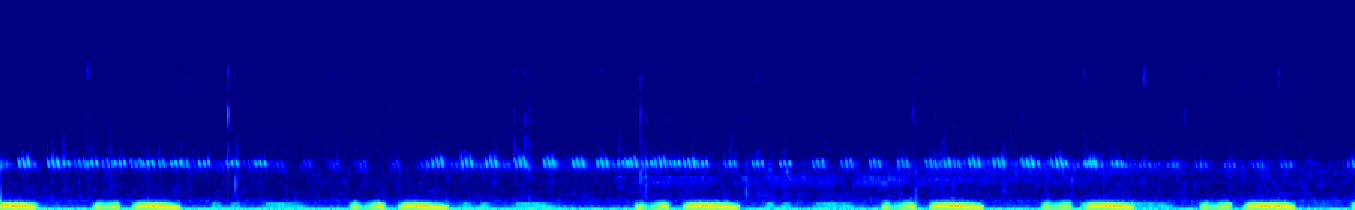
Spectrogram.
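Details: During rain, a spotted dove used as a decoy gives 'rước gù' cooing. Groups of deep, rounded coos are followed by softer trailing notes with brief pauses between bouts, over a constant high pulsing insect-like buzz.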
